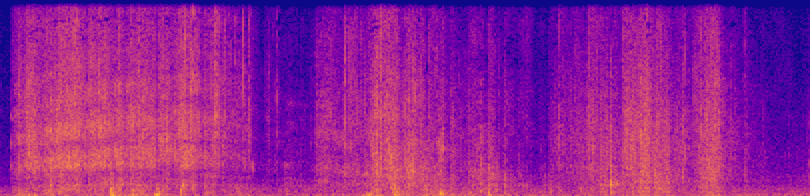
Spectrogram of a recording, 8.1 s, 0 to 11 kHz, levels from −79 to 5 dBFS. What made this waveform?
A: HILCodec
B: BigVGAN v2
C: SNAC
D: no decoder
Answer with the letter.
D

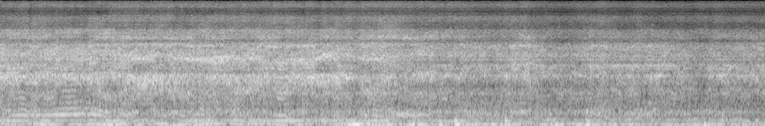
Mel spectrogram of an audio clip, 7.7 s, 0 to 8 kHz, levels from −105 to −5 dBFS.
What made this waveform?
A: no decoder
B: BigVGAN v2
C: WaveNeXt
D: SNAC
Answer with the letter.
D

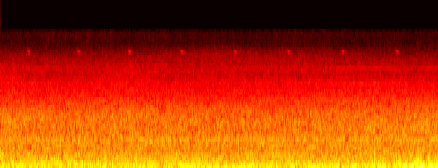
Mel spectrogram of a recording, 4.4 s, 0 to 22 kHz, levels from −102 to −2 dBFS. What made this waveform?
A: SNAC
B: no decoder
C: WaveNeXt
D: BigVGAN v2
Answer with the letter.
B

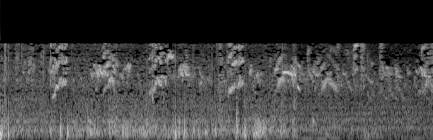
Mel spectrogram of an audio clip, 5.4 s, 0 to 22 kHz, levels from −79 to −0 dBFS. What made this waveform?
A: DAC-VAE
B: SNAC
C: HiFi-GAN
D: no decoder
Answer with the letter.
D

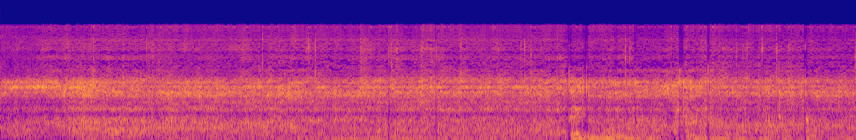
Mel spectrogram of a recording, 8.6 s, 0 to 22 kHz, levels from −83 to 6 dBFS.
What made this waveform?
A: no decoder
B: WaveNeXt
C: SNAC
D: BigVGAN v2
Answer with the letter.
C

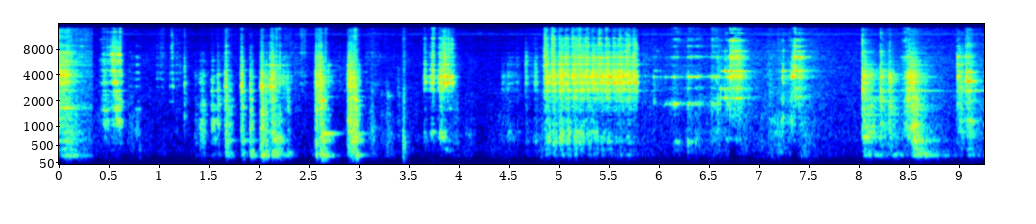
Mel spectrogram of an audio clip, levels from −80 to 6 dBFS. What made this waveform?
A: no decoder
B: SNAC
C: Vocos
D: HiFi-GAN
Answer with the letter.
A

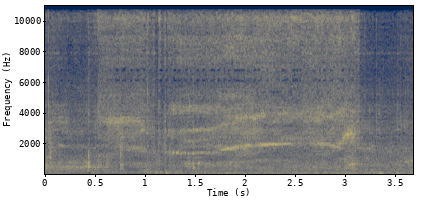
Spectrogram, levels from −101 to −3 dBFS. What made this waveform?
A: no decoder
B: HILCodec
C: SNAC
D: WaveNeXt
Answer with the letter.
C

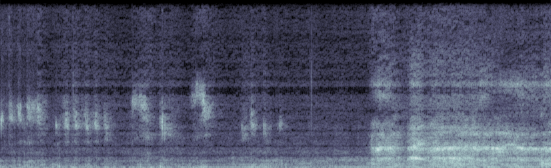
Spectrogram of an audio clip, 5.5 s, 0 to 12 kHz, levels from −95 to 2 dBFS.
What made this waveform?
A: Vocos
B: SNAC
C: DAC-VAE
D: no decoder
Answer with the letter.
B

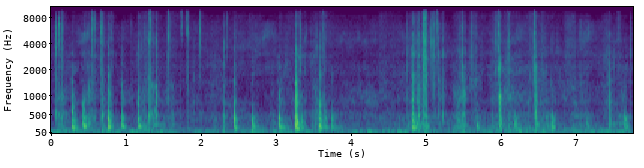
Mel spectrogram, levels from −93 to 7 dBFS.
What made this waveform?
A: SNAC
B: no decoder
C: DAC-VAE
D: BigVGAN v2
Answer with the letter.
A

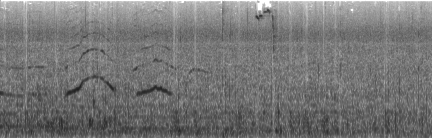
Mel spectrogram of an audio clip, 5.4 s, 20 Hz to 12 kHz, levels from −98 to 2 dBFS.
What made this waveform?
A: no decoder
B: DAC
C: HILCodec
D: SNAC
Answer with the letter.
A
